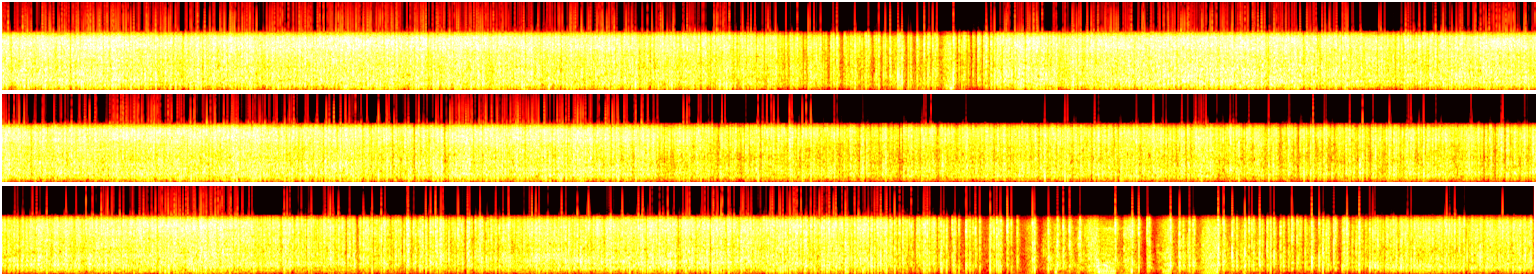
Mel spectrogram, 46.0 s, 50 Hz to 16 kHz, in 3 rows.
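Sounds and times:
firecrackers banging: 0.0 - 46.0.

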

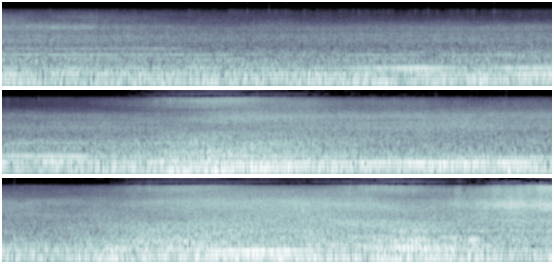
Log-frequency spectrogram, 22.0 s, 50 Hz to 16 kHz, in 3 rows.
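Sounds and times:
low engine hum: 0.2 - 22.0
vehicle passing with rushing hiss: 7.0 - 22.0.

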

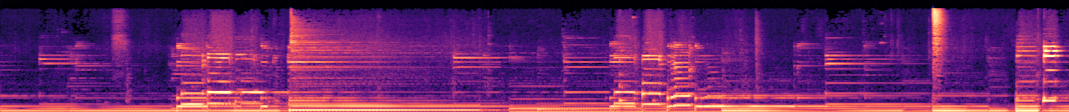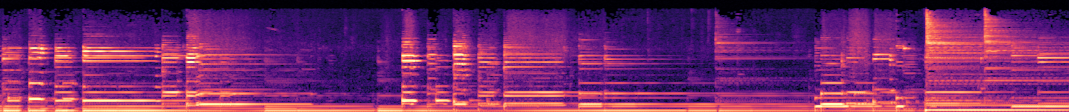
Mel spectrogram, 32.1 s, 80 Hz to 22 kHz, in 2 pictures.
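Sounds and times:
bass guitar held notes: 0.0 - 32.0
electric guitar melody: 0.0 - 32.0.

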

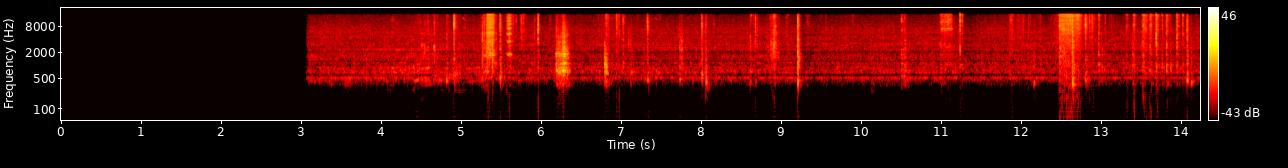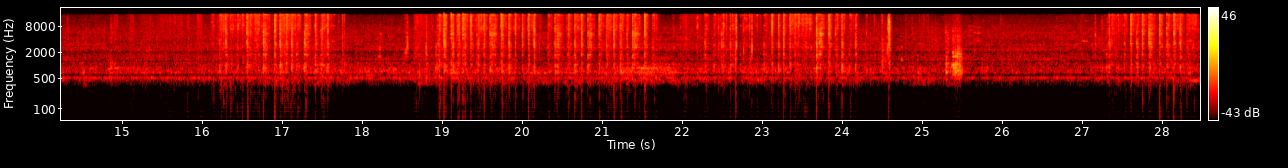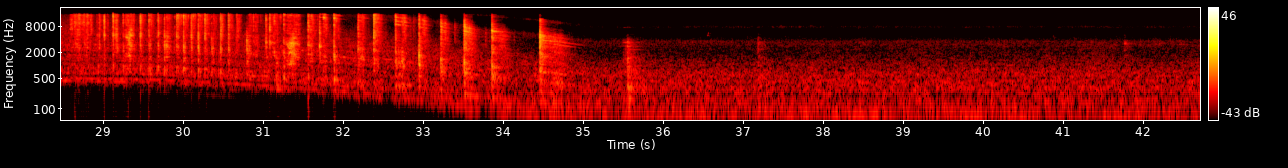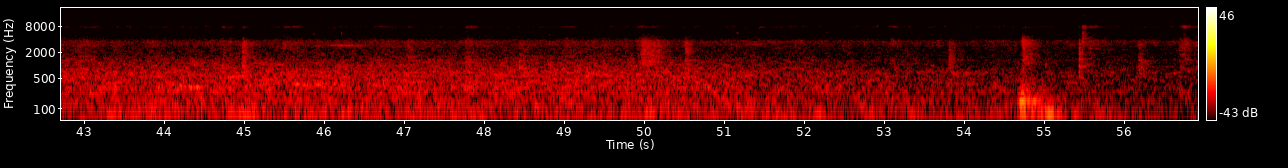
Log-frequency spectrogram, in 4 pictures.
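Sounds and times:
steady hum: 3.1 - 56.9
metal spoon stirring popcorn kernels: 14.8 - 17.9, 18.5 - 24.8, 27.1 - 32.8
kernels rattling on metal: 15.6 - 17.9, 18.6 - 24.7.

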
